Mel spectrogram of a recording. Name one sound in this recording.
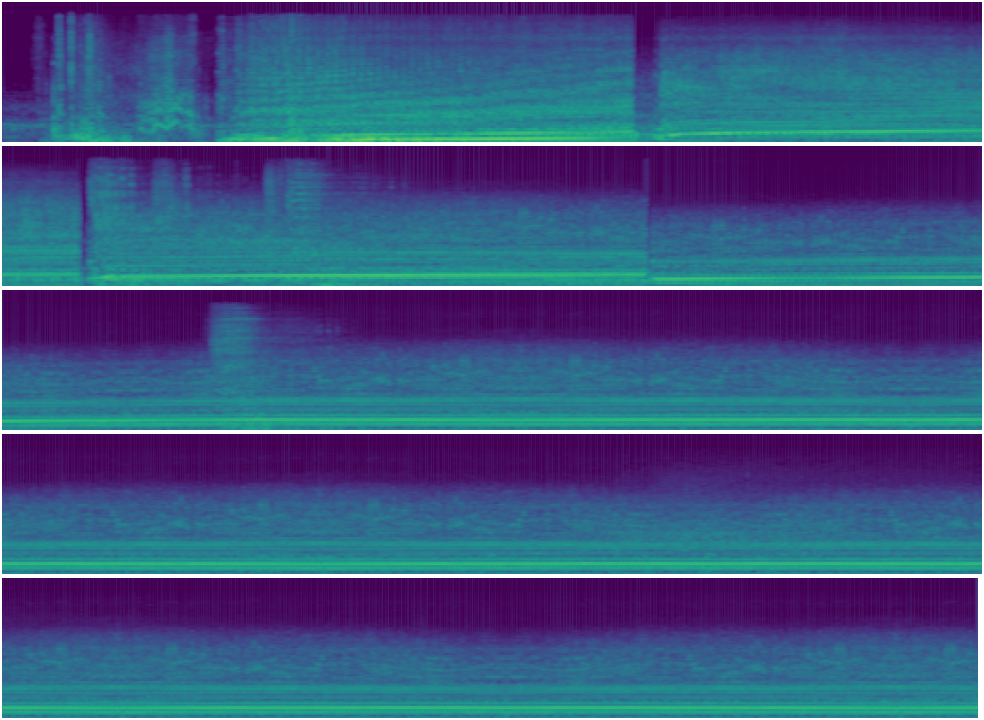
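A truck engine revs up, shifts gears and then hums steadily.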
